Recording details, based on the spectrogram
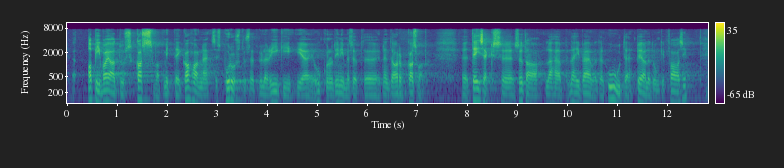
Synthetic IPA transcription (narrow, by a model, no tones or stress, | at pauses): ɑb̥ivɑjɑd̪̥uskɑsvɑb̥mit̪ˑːejkɑɦɑnese̞st̪̚puɾust̪use̞d̪̥yleɾiːɡ̥ijɑhukːunud̪̥inime̞se̞d̪̥ne̞nd̪eɑrvkɑsvɑ̰b̥ | t̪e̞jse̞kssɤ̞d̪̥ɑlæɦeb̥læɦipæevɑd̪̥e̞luːd̪e̞pe̞ɑle̞t̪uŋɡ̥ifɑːsi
